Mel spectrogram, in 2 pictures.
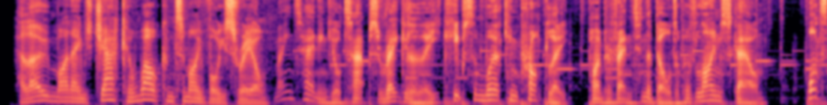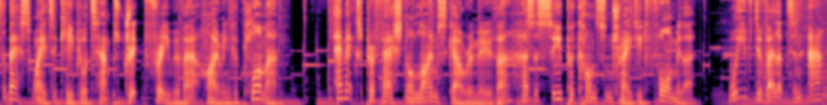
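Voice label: English male; lektoring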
